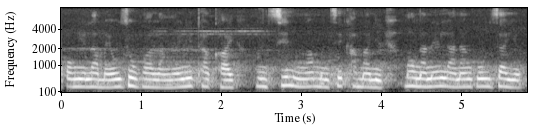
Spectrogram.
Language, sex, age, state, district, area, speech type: Bodo, female, 18-30, Assam, Chirang, urban, spontaneous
